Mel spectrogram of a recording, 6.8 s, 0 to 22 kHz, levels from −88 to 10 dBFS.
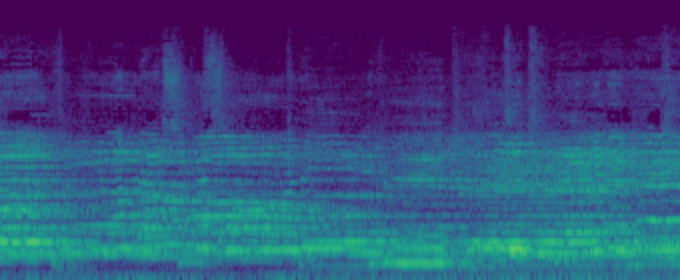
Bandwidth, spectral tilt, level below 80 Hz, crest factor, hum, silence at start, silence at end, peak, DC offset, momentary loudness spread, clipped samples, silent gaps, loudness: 14 kHz; -5.5 dB/octave; -54 dBFS; 16 dB; none; 0 s; 0 s; -10 dBFS; under 0.1%; 7 LU; under 0.1%; none; -26 LUFS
